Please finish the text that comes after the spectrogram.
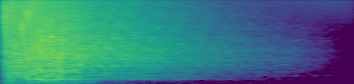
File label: Detron Mech, Weapons; Warframe; Void Trader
